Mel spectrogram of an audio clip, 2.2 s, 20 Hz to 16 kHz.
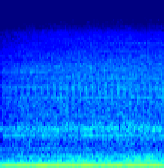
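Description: A Ford Ranger pickup with a 4.0 V6 swapped in for its original 2.8 V6 idles steadily, giving a continuous low droning hum and even mechanical vibration with no voices.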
